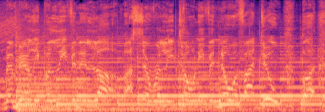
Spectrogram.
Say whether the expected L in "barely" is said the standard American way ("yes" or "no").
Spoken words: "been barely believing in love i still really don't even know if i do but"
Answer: yes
